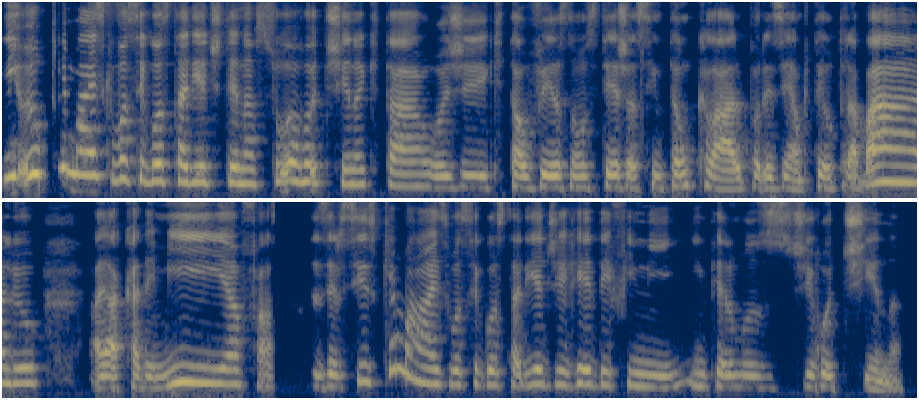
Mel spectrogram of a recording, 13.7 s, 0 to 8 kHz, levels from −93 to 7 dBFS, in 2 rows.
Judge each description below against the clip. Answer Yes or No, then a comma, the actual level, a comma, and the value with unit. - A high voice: Yes, high, 210 Hz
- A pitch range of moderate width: No, wide, 5.8 semitones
